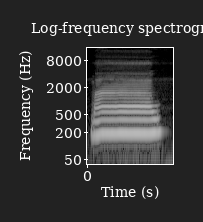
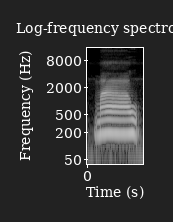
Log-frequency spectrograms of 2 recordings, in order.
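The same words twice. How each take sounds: First: The vowel before the hamza is held very long. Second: The vowel before the hamza is held briefly. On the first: "isba berarti maknya enam harokat" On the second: "qasr berarti maknya dibaca dua harokat dulu"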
